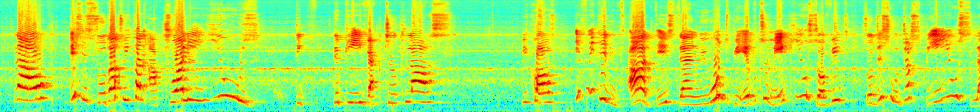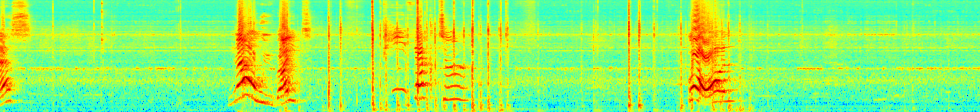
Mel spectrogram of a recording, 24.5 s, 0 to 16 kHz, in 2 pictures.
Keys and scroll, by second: 16.3 Return, 16.8-19.0 typing, 20.1-21.9 typing.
